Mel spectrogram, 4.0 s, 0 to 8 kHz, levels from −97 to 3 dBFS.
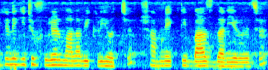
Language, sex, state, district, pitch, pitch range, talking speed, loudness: Bengali, female, West Bengal, Jalpaiguri, 200 Hz, 185-245 Hz, 180 wpm, -25 LUFS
